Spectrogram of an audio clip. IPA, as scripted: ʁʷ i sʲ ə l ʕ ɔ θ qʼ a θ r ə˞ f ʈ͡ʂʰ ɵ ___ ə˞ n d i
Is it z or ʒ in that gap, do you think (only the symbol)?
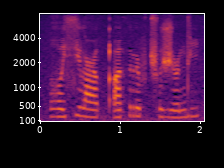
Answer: ʒ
